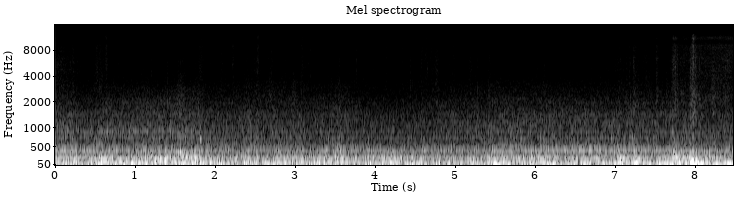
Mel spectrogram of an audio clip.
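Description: Steady low rumble of tyre and road noise heard inside the cabin of a Tesla electric car driving a winding road, with no engine sound.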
